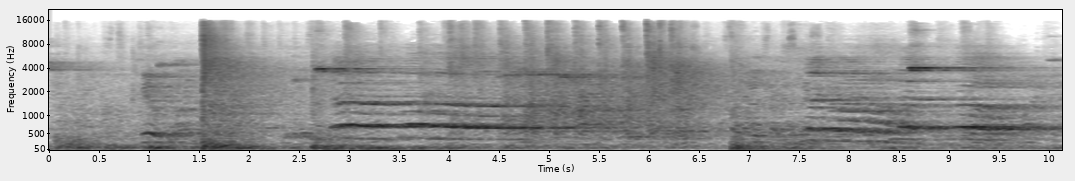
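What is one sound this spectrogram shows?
Young men call out and shout to each other during play.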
